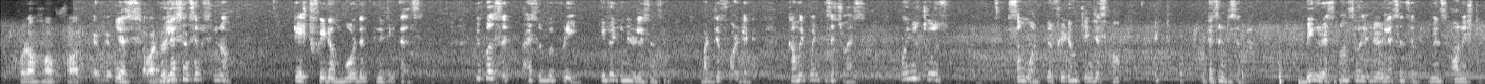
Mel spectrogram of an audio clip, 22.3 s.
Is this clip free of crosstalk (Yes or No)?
No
